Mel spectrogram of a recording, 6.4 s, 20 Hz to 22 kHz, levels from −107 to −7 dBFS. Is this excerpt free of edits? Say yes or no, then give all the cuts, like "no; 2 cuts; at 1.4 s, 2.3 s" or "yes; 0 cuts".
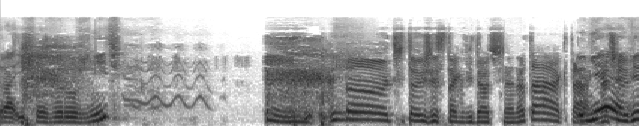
yes; 0 cuts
